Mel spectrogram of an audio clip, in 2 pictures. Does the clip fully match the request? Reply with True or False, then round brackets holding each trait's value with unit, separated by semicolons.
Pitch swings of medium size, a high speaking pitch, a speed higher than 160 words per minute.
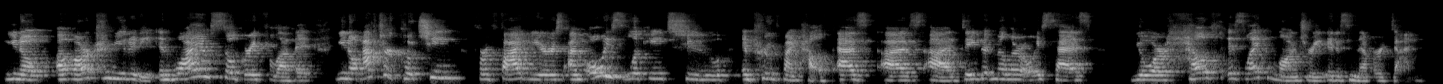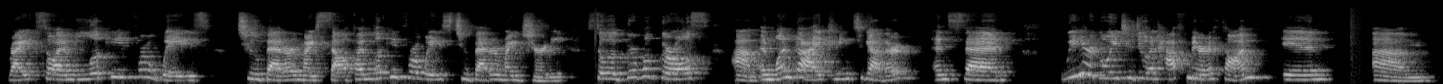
True (4.9 semitones; 230 Hz; 170 wpm)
